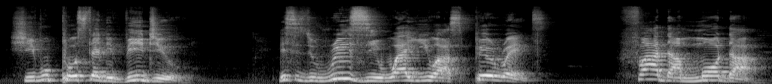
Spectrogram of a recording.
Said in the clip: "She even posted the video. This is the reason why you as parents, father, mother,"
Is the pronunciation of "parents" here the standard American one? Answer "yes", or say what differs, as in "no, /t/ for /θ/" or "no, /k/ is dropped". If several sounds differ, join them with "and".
no, /s/ is dropped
